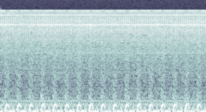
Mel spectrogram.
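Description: Steady, fast, even low mechanical pulsing, about a dozen beats a second, with a faint steady hum above it.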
